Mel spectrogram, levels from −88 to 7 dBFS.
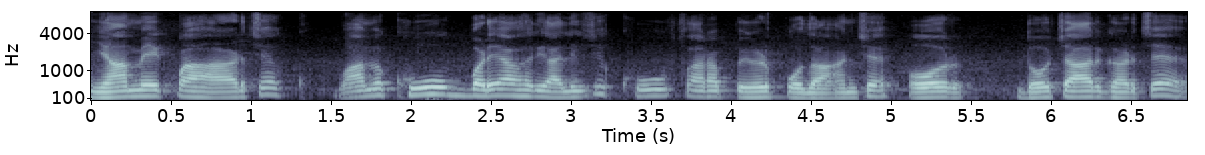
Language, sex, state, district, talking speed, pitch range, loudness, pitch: Hindi, male, Rajasthan, Nagaur, 165 wpm, 125-160 Hz, -19 LUFS, 135 Hz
